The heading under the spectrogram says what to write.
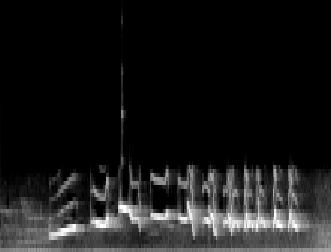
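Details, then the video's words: Oriental magpie-robin in an aggressive mood, its song used as a lure for other magpie-robins. A smooth upward whistle, then a fast series of about a dozen sharp, clipped notes in a rattling run. "Murai Kampung Galak - Denak Murai Cacing - Pancingan Kacer Gacor Langsung Bunyi - Chòe Than Hót"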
